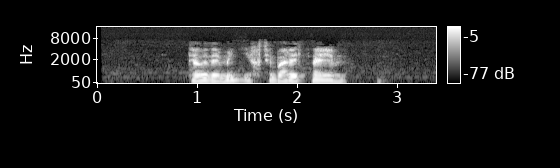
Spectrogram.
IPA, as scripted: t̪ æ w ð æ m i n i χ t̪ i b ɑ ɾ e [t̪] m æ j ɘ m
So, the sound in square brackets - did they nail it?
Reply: yes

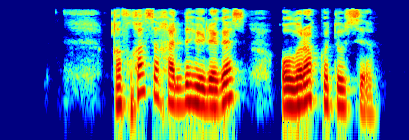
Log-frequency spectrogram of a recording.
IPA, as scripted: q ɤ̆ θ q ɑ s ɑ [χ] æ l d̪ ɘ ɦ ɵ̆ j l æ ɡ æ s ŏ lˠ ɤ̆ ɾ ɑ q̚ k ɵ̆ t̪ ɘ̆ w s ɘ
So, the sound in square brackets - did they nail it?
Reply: yes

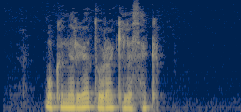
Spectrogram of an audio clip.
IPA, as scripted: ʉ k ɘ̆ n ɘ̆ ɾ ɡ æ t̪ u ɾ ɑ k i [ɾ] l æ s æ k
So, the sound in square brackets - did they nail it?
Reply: no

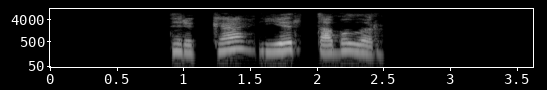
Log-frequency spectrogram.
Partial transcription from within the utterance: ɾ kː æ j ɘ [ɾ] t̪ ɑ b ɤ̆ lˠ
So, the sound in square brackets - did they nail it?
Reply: yes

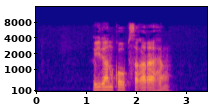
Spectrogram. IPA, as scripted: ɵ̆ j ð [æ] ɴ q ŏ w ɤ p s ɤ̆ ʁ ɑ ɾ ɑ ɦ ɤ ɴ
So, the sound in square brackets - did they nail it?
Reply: yes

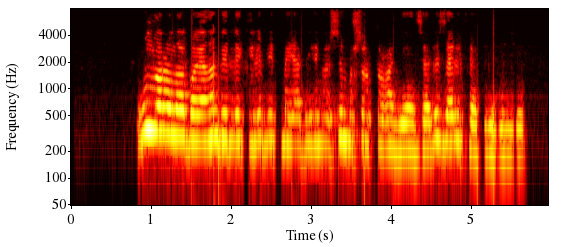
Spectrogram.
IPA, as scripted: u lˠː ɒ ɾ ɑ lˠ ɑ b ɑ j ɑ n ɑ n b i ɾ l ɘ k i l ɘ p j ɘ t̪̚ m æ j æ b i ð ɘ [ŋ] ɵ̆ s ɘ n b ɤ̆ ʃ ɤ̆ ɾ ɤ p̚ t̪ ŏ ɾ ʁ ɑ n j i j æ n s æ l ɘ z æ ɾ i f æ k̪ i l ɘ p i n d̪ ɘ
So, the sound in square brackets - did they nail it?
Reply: yes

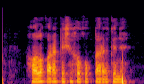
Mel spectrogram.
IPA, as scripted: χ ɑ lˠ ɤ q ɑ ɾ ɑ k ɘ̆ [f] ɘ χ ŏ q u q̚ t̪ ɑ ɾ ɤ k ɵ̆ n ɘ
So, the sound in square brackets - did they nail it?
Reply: no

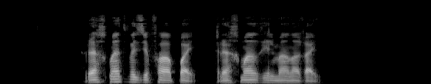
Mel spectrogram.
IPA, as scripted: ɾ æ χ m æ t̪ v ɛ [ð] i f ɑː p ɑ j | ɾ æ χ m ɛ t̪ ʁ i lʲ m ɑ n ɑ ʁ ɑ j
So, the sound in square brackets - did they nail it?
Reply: no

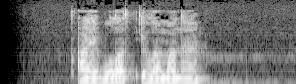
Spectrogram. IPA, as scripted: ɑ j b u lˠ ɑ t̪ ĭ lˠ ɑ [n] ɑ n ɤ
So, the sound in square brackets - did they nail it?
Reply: no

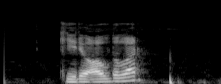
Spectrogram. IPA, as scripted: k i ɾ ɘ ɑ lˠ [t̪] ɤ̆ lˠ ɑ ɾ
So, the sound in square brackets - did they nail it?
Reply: no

